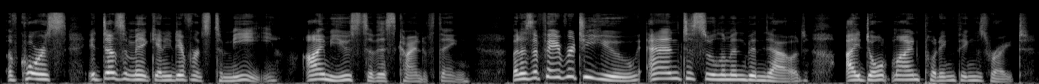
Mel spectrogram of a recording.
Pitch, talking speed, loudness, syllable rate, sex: 205 Hz, 180 wpm, -19 LUFS, 4.7 syllables/s, female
